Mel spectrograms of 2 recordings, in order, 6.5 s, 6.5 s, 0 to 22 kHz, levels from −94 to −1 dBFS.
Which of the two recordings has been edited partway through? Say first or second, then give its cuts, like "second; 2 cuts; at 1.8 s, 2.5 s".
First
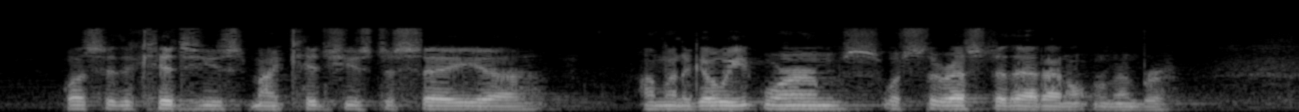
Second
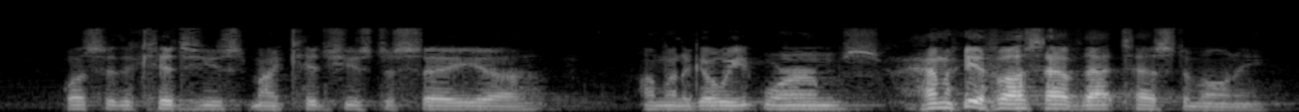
second; 1 cut; at 4.4 s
